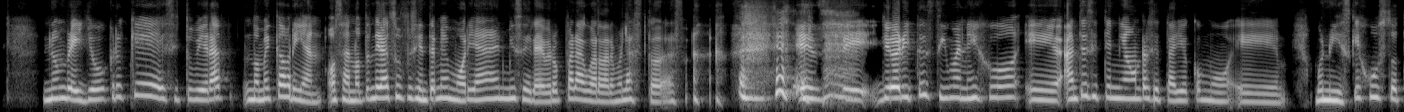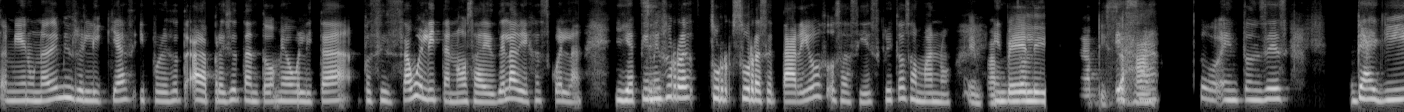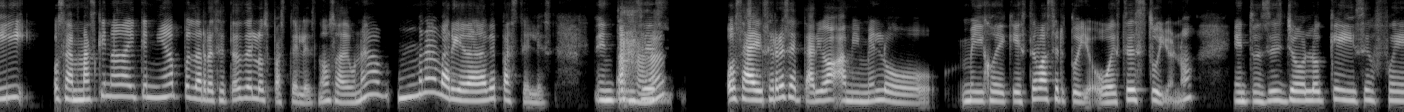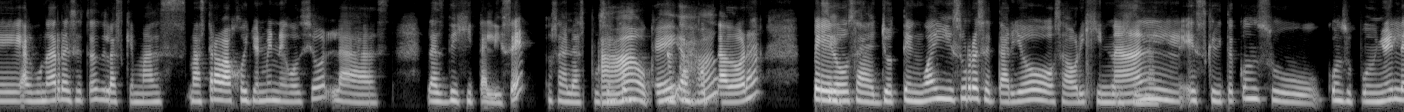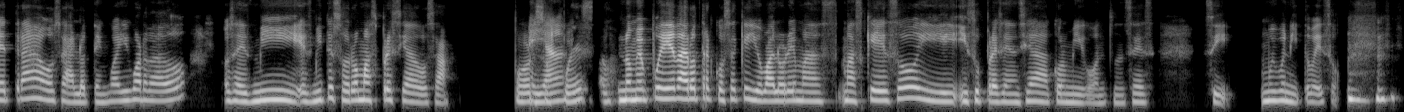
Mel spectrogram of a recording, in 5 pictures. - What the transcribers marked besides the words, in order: laugh; chuckle; chuckle
- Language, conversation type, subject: Spanish, podcast, ¿Qué importancia tienen para ti las recetas de tu abuela?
